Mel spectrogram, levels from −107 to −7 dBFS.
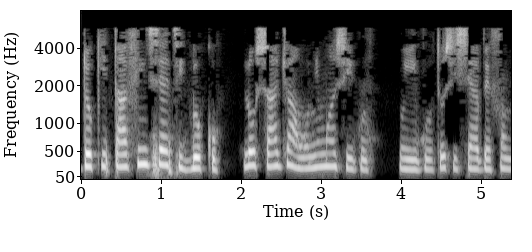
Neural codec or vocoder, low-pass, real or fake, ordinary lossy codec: autoencoder, 48 kHz, 32 numbers a frame, DAC-VAE, trained on Japanese speech; 7.2 kHz; fake; MP3, 24 kbps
